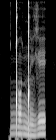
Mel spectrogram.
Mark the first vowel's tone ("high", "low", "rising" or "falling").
high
